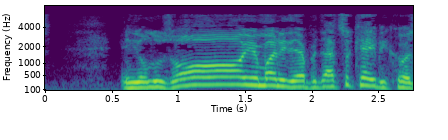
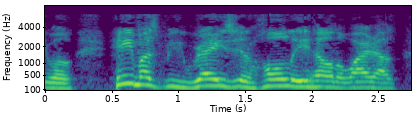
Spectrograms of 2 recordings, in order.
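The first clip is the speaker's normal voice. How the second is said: usual speaking voice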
